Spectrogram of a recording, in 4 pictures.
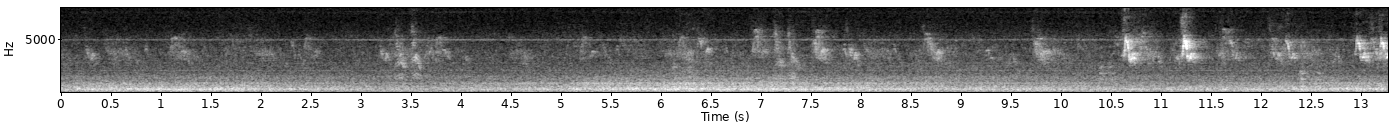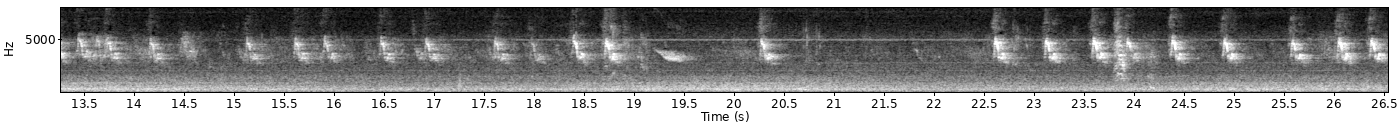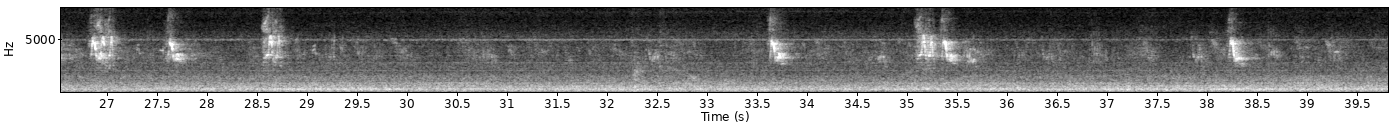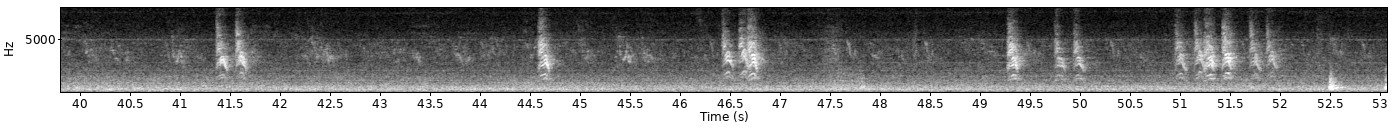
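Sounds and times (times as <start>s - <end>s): low rushing background noise: 0.0s - 53.0s
small bird chirping: 6.1s - 19.6s, 22.6s - 27.9s, 28.5s - 29.5s, 43.8s - 52.2s.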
